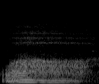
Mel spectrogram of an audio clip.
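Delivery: low, soft drawn-out "whoa"; taken aback. Retold or imitated. Comedian retells his shock at her message, stunned and hushed. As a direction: let a quiet, low whoa sink out.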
